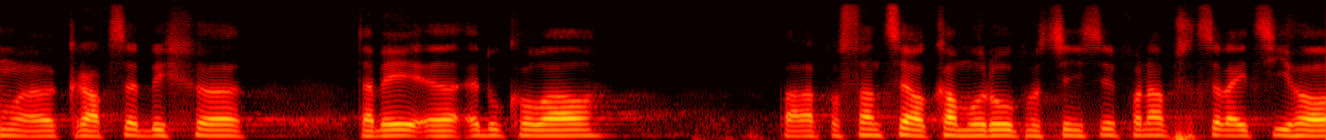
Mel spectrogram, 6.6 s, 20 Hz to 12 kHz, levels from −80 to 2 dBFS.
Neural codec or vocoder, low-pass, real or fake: codec, 24 kHz, 0.9 kbps, WavTokenizer, large speech release; 10.8 kHz; fake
